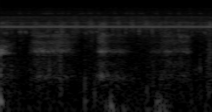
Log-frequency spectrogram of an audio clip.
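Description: Faint, soft footsteps on dry dirt, a few low thuds around the middle, over a steady faint high-pitched whine.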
